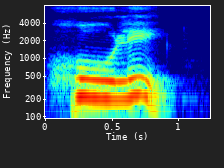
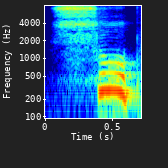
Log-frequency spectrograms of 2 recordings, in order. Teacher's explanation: He, ça vient depuis le fond de la gorge. C'est comme la lettre H en anglais, home. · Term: le son He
